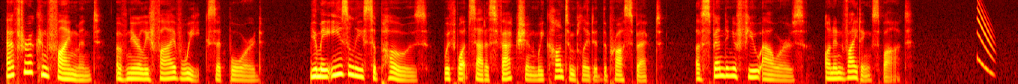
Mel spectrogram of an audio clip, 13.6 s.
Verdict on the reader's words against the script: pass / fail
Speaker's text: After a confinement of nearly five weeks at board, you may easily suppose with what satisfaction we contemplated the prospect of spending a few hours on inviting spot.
pass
